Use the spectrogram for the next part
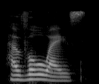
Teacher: People have always. Notice how in conversation we link the final consonant sound v with the initial vowel sound or. Have always.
